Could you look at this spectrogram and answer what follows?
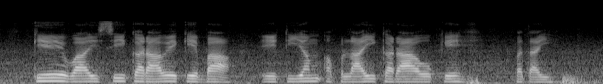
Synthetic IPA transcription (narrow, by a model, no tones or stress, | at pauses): keːʋaːisikɐɾaːʋekebaːd | eːʈiəmɐplaːikɐɾaːoke | b̥ɐt̪aːiː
